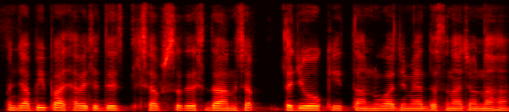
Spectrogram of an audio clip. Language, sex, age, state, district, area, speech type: Punjabi, male, 18-30, Punjab, Amritsar, urban, spontaneous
